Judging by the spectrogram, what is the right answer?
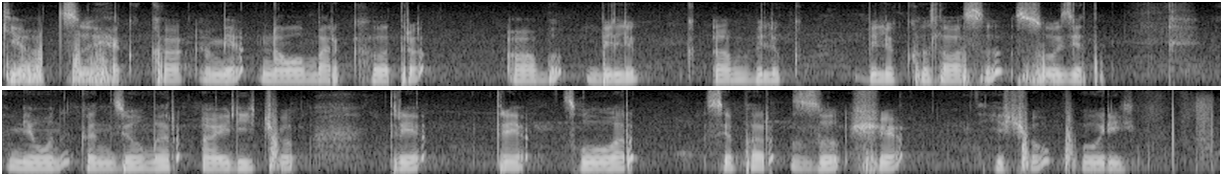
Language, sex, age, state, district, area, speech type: Kashmiri, male, 30-45, Jammu and Kashmir, Bandipora, rural, read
